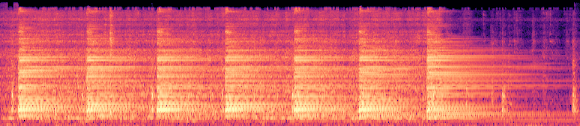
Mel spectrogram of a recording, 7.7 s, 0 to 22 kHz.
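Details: Japanese schoolhouse wall clock striking 7 o'clock: seven even, ringing gong strikes about a second apart, each decaying cleanly before the next; a healthy strike.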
